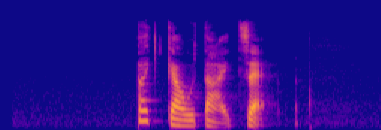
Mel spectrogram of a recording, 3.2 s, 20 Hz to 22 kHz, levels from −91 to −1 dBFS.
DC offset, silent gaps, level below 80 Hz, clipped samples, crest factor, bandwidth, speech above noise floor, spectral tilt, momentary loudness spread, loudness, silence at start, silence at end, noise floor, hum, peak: under 0.1%; none; under -90 dBFS; under 0.1%; 24 dB; 11.5 kHz; 51 dB; -3.5 dB/octave; 6 LU; -28 LUFS; 1.15 s; 1 s; -78 dBFS; none; -10 dBFS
